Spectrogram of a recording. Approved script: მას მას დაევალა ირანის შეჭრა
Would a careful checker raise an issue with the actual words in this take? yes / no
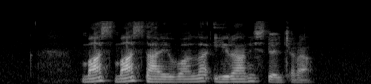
no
